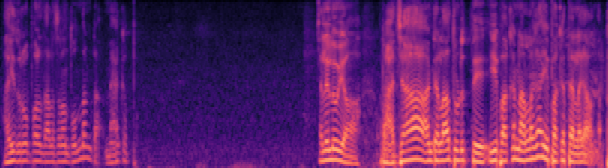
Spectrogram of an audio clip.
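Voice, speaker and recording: A man preaching a sermon as pastor, animated and teasing, calling on the congregation to answer back. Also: fairly high pitch, normal speed, pauses often.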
